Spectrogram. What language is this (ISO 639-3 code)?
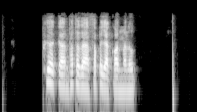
tha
